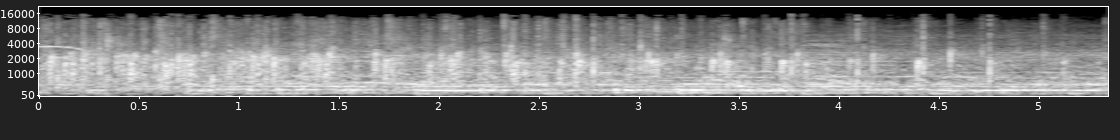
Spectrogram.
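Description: A comedy show audience applauds as comedian Brooks Wheelan is introduced, a dense wash of many hands clapping at an even loudness for several seconds, with faint cheering voices mixed in.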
